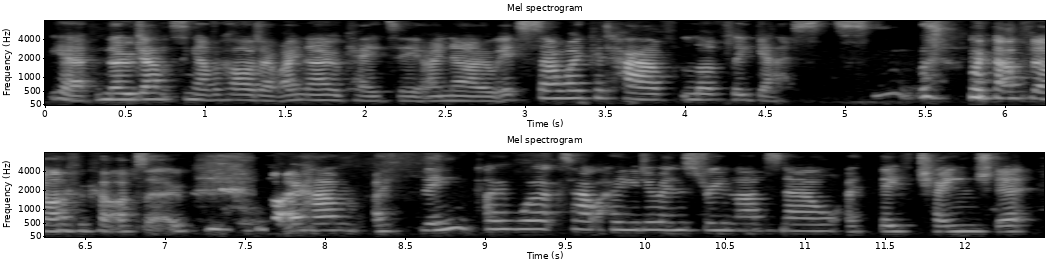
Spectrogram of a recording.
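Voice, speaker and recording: A woman's voice: on the high side, moderate pace, sharp tone. Young english girl streaming, giggly and rambly, kinda self-deprecating. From England. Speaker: host of a reading livestream. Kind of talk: casual chat on a video call.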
